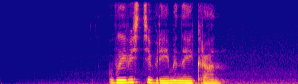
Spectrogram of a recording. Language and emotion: Russian, neutral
